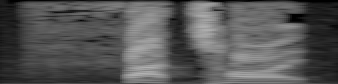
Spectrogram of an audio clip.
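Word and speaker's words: 髮菜: How do you say it? – Fat choy. – Fat choy is sea moss. – Yes, and it's like fat choy, which is kung hei fat choy.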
